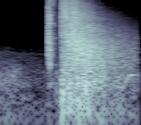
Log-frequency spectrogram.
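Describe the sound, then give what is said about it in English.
A flintlock muzzleloader rifle fires black powder: a sharp crack from the pan flash, then a split second later a loud blast that rolls off in a decaying roar. “The ramrod pushes the black powder and bullet into the bottom of the gun, back by the flintlock. Ready to fire. So, put on full cock. Here we go.”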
